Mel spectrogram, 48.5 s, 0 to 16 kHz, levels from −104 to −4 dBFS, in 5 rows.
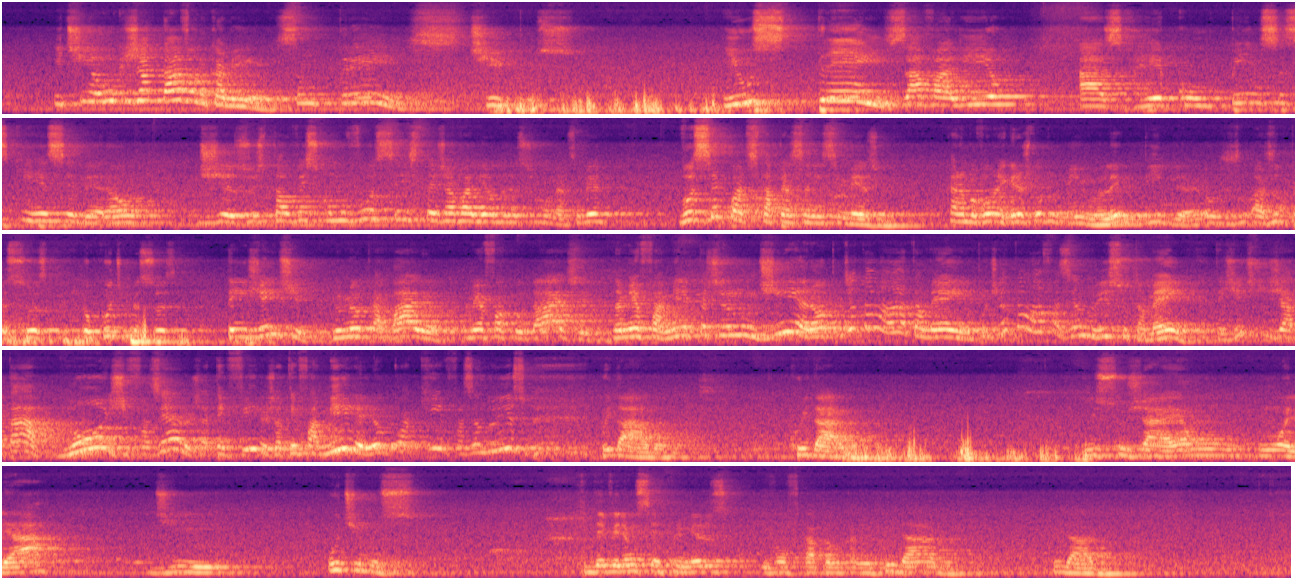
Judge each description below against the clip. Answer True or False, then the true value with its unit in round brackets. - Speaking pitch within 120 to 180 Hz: False (190 Hz)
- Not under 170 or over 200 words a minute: False (150 wpm)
